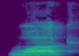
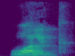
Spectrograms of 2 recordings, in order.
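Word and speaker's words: walk: I will ওয়াক some time, এখানে খেয়াল করবেন ওয়াল্ক, আমরা যদি বানান করতে যাই তাহলে কিন্তু এই যে এল আছে সেই হিসেবে ওয়াল্ক বানান হয়, কিন্তু এটা ওয়াল্ক। যদিও লেখার ক্ষেত্রে এল আসবে কিন্তু উচ্চারণের ক্ষেত্রে ওয়াক হবে।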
